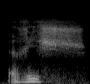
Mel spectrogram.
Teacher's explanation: Final not really pronounced, so sh is the last sound.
